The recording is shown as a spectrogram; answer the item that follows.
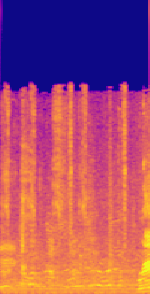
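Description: Faint voices of people talking over a steady low hum, then a man says "great" near the end.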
